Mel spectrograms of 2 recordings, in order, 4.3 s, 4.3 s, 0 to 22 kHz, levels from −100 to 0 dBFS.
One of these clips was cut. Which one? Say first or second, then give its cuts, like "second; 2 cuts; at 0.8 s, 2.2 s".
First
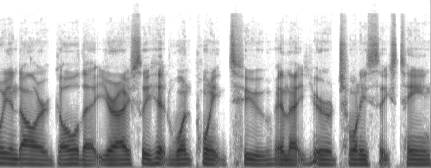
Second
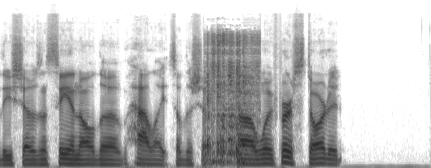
second; 1 cut; at 2.2 s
